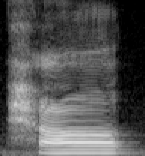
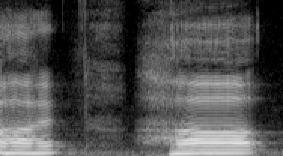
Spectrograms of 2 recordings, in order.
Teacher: ان میں بھی فرق ہے آواز کے لحاظ سے۔ حا کی ادائیگی میں آواز گلے کی طرف اندر کی طرف جاتی ہے اور دوسرا جو ہا ہے اس کی آواز نکالتے ہوئے ہوا باہر کی طرف نکلتا ہے۔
